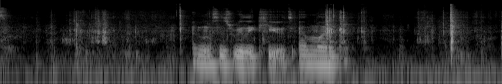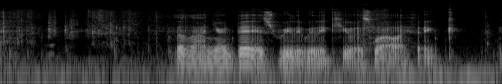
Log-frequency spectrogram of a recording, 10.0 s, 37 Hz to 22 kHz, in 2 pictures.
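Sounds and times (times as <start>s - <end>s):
handling rustles: 3.2s - 6.7s.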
